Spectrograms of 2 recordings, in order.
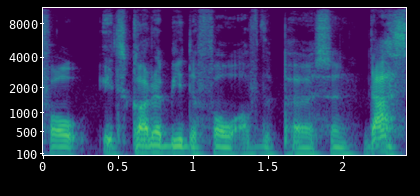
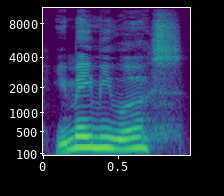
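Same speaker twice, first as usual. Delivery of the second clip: higher, louder outburst; loud angry repeat; 8 semitones higher, 7 dB louder than usual. Real, not acted. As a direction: shout it back the second time.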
